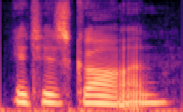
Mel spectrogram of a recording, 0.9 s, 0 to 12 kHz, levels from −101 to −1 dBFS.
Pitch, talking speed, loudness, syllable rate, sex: 200 Hz, 195 wpm, -13 LUFS, 4.0 syllables/s, female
